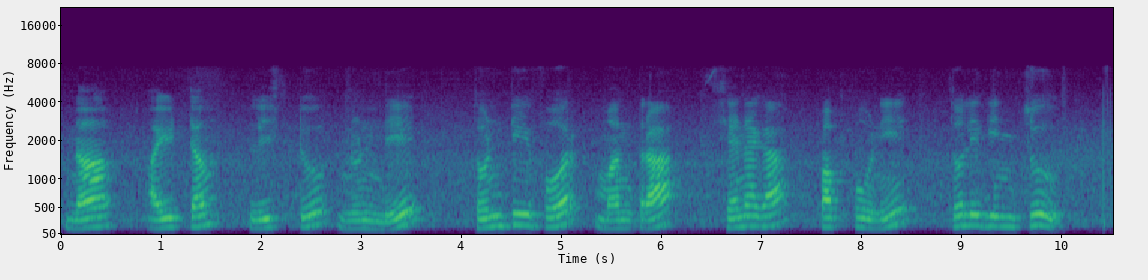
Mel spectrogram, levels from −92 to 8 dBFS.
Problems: none marked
